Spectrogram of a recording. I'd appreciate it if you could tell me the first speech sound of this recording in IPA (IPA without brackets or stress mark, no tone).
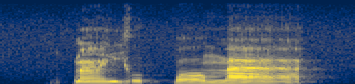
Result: k͡p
